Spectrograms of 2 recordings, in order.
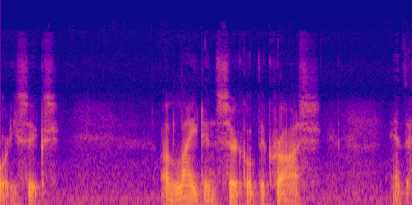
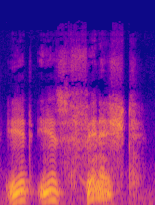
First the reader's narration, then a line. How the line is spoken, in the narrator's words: in clear trumpet-like tones that seemed to resound throughout creation, Jesus cried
